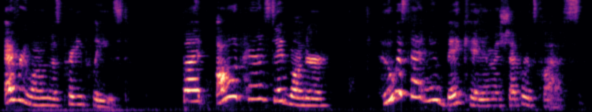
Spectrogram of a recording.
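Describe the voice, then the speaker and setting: A woman reading a picture book aloud to children in an expressive storytelling style. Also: fairly high pitch, measured pace. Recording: echoey room, distant mic.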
